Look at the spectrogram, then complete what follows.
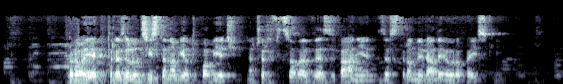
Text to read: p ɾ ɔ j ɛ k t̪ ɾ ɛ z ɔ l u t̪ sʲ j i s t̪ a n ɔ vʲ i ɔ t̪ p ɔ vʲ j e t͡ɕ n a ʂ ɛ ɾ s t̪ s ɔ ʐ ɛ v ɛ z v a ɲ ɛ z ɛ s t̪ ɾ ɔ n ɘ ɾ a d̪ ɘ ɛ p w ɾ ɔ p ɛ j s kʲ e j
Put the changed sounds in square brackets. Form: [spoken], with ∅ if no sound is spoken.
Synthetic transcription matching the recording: p ɾ ɔ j ɛ k t̪ ɾ ɛ z ɔ l u t̪ sʲ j i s t̪ a n ɔ vʲ i ɔ t̪ p ɔ vʲ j e t͡ɕ n a [t͡ʂ] ɛ ɾ [f] t̪ s ɔ [v] ɛ v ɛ z v a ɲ ɛ z ɛ s t̪ ɾ ɔ n ɘ ɾ a d̪ ɘ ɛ [∅] w ɾ ɔ p ɛ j s kʲ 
